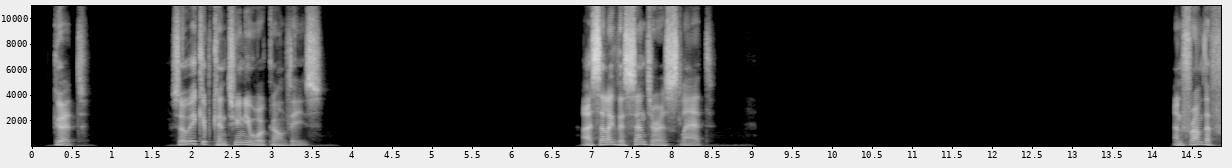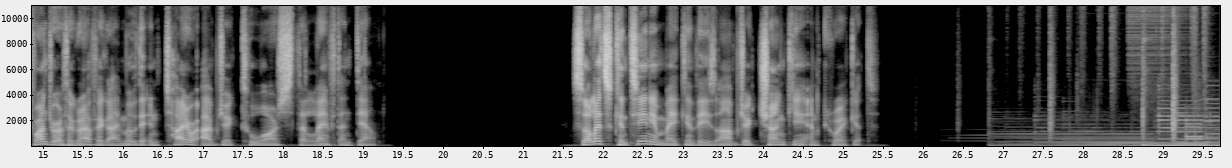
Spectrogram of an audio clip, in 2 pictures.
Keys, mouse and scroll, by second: 0.6-1.0 scroll up 1, 1.0-2.4 middle drag, 2.4-3.0 scroll up 1, 3.0 click, 3.1-4.4 middle drag, 4.4-4.8 scroll down 2, 4.8-7.1 shift+middle drag, 7.1 click, 7.4 scroll up 1, 7.6 shift+middle click, 7.8-8.2 scroll down 3, 8.2 middle click, 8.8 scroll up 1, 9.1-10.2 shift+middle drag, 10.2-10.5 scroll up 1, 10.5 shift+middle click, 10.8 Tab, 11.0 middle click, 11.7 scroll down 1, 11.9 a, 12.7 KP_3, 13.4 KP_1, 14.4 z, 14.6-15.0 scroll up 2, 15.0 shift+middle click, 15.7 g, 22.4 KP_7, 23.5 g, 25.8 z, 26.0 middle click, 26.6 z, 27.0 shift+middle click, 27.6 Tab, 27.8 scroll down 2, 28.1 shift+middle click, 28.2 scroll up 1, 28.3 shift+middle click, 29.2 Tab, 29.4 z.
